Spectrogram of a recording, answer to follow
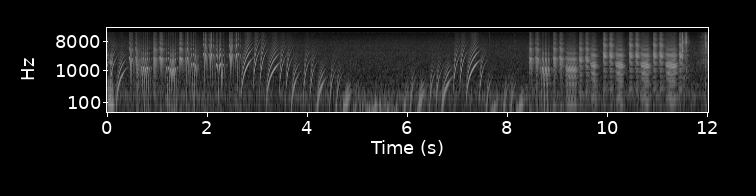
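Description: MDA DX10 software FM synth playing short repeated bass notes from its 'Clunk Bass' preset while its fine-tune control is adjusted. Through the middle, each note's overtones glide in pitch. Near the end comes a quicker run of steady-pitched notes.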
